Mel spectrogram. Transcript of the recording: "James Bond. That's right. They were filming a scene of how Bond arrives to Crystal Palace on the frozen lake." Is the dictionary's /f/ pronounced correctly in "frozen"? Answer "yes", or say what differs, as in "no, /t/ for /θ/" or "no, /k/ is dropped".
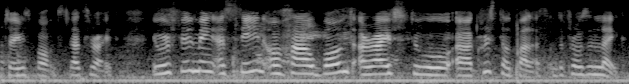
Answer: yes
